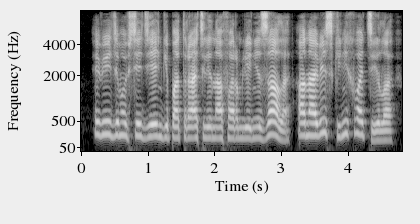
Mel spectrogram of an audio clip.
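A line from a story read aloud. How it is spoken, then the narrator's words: Muttering under breath. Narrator (Russian): пробурчала я себе под нос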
